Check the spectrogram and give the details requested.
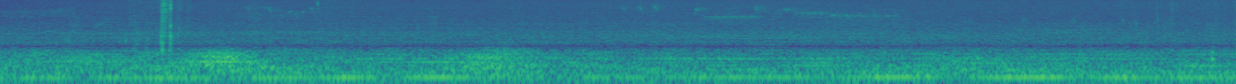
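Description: A car engine idling close by, a steady low rumble, with a single sharp click about a second and a half in.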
